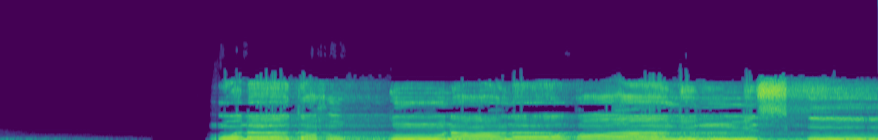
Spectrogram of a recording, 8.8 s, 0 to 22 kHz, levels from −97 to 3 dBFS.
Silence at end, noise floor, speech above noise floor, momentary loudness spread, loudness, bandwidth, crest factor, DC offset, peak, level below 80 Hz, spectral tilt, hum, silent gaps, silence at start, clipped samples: 0 s; -72 dBFS; 55 dB; 8 LU; -17 LUFS; 11 kHz; 18 dB; under 0.1%; -2 dBFS; -68 dBFS; -3 dB/octave; none; none; 2.1 s; under 0.1%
